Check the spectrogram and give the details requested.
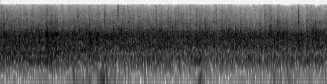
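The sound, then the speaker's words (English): An audience applauds steadily for its young adults going off to college, a dense wash of many hands clapping at once that holds an even, sustained level from start to finish with no voices breaking through. “Now, we prayed a lot, we've clapped a lot, we've had a lot of stuff going on, I realize.”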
